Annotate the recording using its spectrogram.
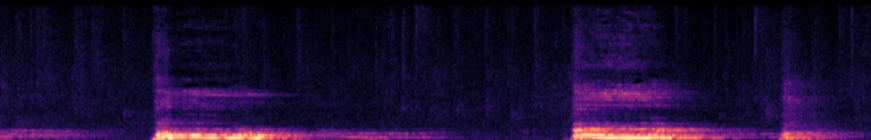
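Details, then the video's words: Bloodhound in Southern California barking at rain, which it has seen only a few times: three deep, drawn-out baying barks, the first two each lasting over a second, with quieter trailing moans between them. "Bloodhound bark"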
